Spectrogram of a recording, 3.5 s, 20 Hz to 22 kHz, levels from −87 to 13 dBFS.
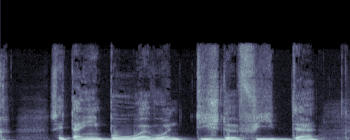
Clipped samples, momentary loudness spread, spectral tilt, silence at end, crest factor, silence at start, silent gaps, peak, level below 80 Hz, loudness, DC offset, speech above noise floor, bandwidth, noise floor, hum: under 0.1%; 7 LU; -5.5 dB/octave; 0 s; 12 dB; 0 s; none; 0 dBFS; -38 dBFS; -12 LUFS; under 0.1%; 22 dB; 15.5 kHz; -33 dBFS; none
